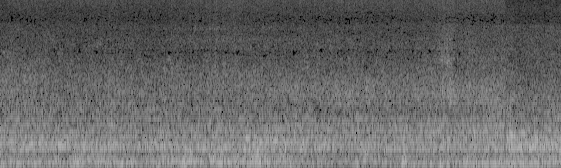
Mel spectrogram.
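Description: Steady wind noise on the microphone over background crowd chatter.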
